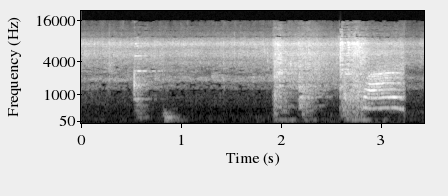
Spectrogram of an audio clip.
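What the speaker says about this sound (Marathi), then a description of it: "आता सर्व हे मिक्स करून घेऊया" A spoon stirring soybean pulao with peas in a hot pan, soft sizzling under a few scraping strokes that grow louder and denser toward the end.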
